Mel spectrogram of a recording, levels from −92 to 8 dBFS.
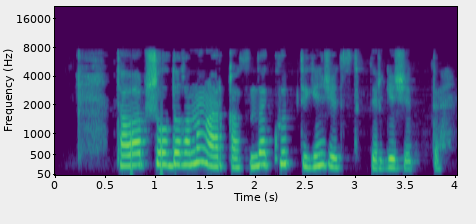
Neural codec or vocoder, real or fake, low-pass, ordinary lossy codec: none; real; none; none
